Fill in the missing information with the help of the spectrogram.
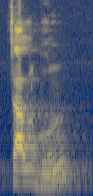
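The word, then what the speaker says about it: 짧은: চুল চালবুন ছোট, এখানে ডাবল ভাচ্ছিম আছে। নিয়ম অনুযায়ী প্রথম ভাচ্ছিমটা মূল শব্দের সঙ্গে থাকবে, পরের বিয়োগ ভাচ্ছিমটা ইয়ংয়ের স্থানে গিয়ে উচ্চারণ হবে।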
